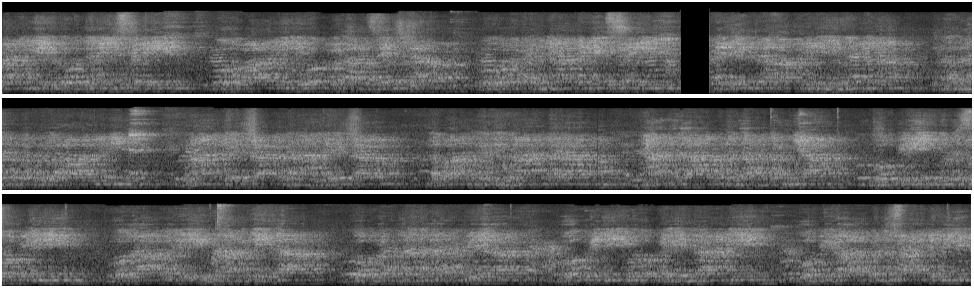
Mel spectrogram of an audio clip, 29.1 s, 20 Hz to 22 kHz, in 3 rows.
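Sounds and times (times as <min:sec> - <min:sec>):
group of voices chanting: 0:00.0 - 0:29.0.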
